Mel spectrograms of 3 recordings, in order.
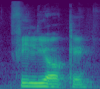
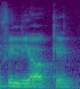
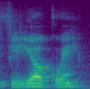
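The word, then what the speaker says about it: Filioque: verdad repito tema el filio que bien en este tema del fil yo que que muchos también lo pronuncia en el filo cue cuando hablamos del fil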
